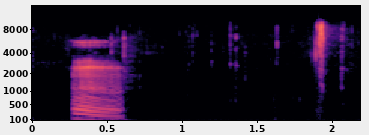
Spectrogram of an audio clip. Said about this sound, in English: Okay, sorry. I had to take a sip of my Red Bull. sugar free.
